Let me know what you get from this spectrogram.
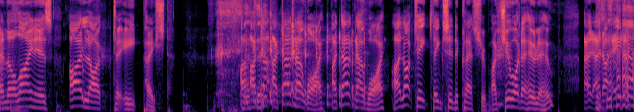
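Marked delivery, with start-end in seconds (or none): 1.4-11.2 nasal, put-on British voice. Showing a Michael Caine impression as a kindergartner, Michael Caine voice. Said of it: "I do Michael Caine in kindergarten".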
